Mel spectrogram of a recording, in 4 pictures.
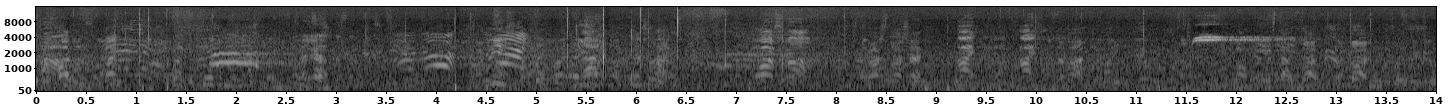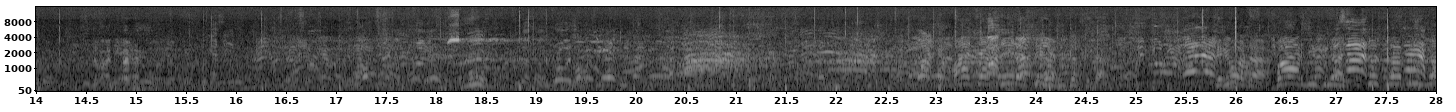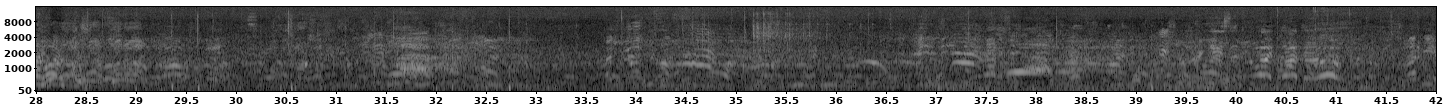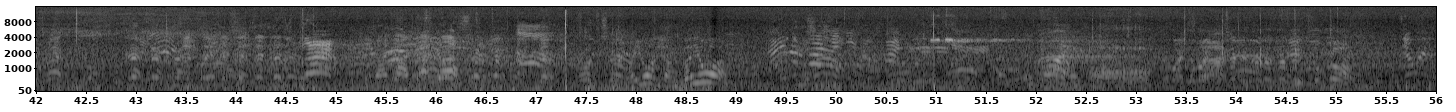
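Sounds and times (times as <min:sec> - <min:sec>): players shouting: 0:00.0 - 0:10.5, 0:15.8 - 0:56.0.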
